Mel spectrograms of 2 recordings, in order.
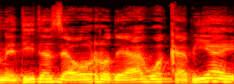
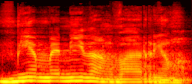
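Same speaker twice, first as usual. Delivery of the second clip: voice thick and clogged with phlegm. Reading a new neighbor's welcome in a story: thick phlegmy voice. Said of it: "dijo con voz gruesa y flemática".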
